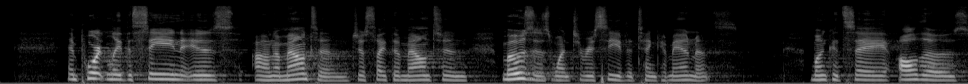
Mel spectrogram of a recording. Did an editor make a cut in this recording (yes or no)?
yes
